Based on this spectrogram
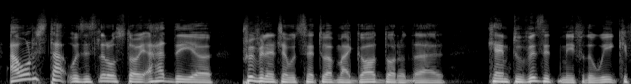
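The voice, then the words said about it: French accent. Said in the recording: “My accent is French.”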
